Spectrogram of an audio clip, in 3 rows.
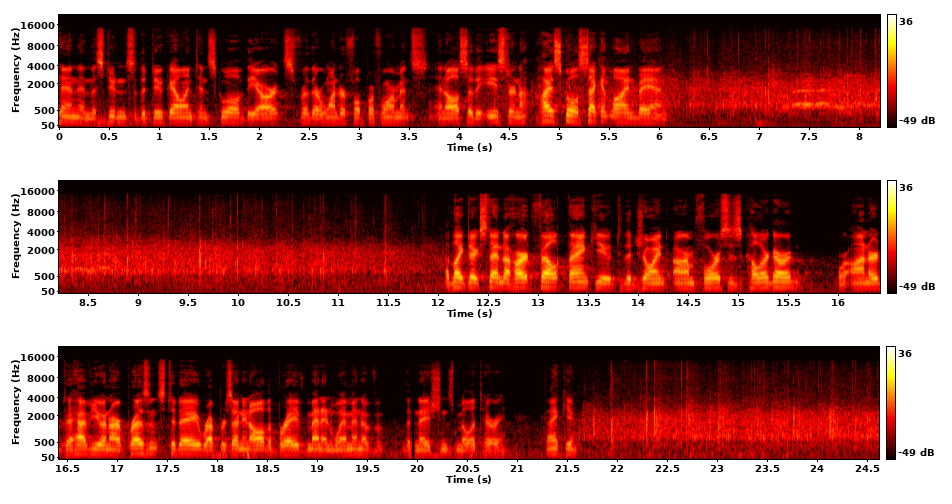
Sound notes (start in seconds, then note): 9.3 applause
